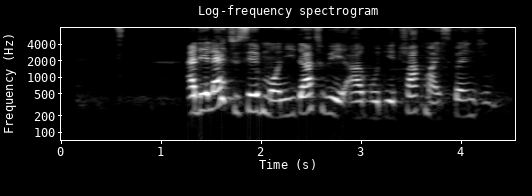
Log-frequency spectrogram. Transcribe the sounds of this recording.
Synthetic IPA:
aɪdelaɪk̚tʰusevmɔ̃nidatʰweaɪɡodetʰɹakmaɪspɛ̃ndĩŋ

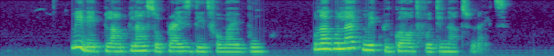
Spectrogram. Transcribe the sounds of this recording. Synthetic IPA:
mideplãnplãnsɔpɹaɪzdetfɔmaɪbũ | ũnaɡolaɪkmekwiɡoaʊtfɔdĩnatʰu̥na̰ɪt

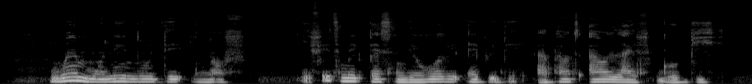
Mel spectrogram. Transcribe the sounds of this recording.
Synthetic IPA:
wɛ̃nmɔninodeinɔ̰f | ḭfitmek̚pɛsĩndewɔɹiʔɛvɹḭdḛa̰baʊtaʊlaɪfɡobi

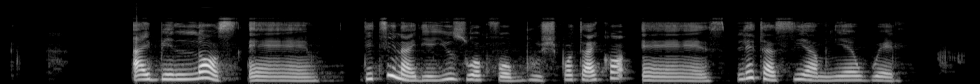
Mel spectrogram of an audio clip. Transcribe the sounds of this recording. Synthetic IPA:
ajbĩnlɔstɛ̃n | ditʰĩnajdejuzwɔkfɔbuʃb̥ɔtajkʰɔɛ̃n | letasiãmniəwɛl

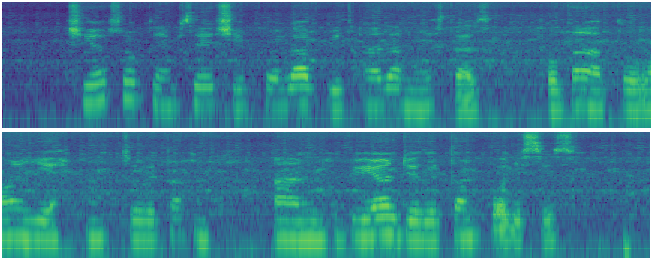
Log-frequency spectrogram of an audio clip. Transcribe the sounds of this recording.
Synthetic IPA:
ʃiɔlsoklẽmseʃikʰɔlab̚dwiðanʌðəministə̰zfɔɡɔ̃natʰɔwʌ̃njĩtʰuɹitãhm | ãnbijɔ̃ndiɹitə̃npʰɔ̰lisiz̥

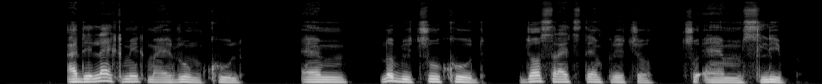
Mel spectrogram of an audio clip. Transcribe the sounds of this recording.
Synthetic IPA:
aɪdelaɪkmekmaɪɹũmkʰul | ɛ̃n | nobitɹukʰod | d͡ʒɔstɹaɪttɛ̃mpɹet͡ʃɔ | tʰuʔɛ̃mslip̚

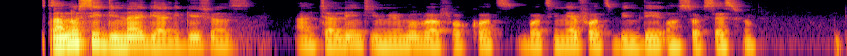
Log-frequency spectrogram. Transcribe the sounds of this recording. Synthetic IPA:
sanusidinaɪdialiɡeʃɔ̃ns | ãnt͡ʃalɛ̃nd͡ʒĩnɹimuvafɔkʰɔtsbɔthĩmɛfɔtsbĩndeʔɔ̃nsɔksɛsful

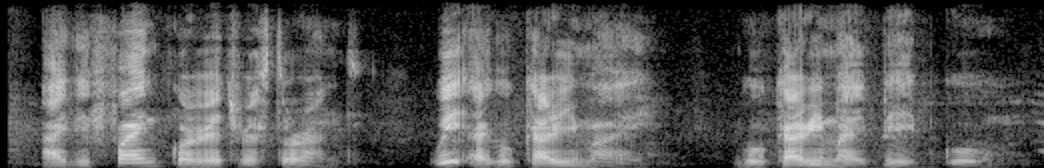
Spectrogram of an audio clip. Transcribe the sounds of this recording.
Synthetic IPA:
aɪdifãɪ̃nkɔɹɛtɹɛstɔɹã̰nt | weʔaɪɡokaɹima̰ | ɡokaɹimaɪbeb̚ɡo

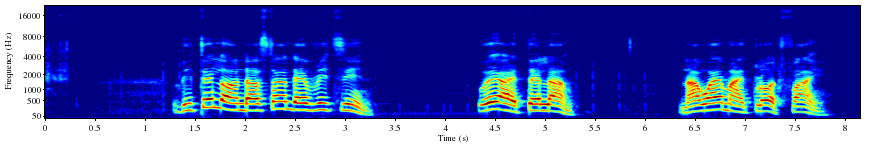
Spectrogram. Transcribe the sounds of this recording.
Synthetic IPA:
ðitelɔ̃ndəstãndɛvɹitĩŋ | weajtɛlãm | nawajmaɪklɔdfãɪ̃n

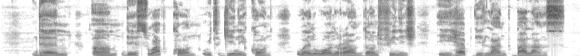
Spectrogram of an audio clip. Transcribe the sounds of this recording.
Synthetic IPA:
dɛm | amdeswap̚kʰɔ̃nwitɡinikʰɔ̃nwɛ̃nwɔ̃nɹãʊ̃ndɔ̃ntfiniʃ | iɦɛlp̚dilãndbalãns

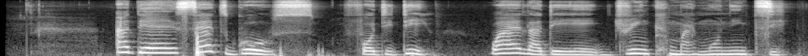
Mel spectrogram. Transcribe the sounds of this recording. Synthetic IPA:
adesɛtɡolsfɔdide | waɪladedɹĩŋkmaɪmɔ̃nĩti

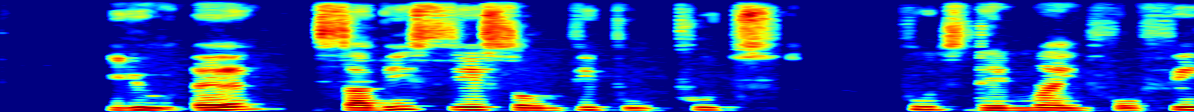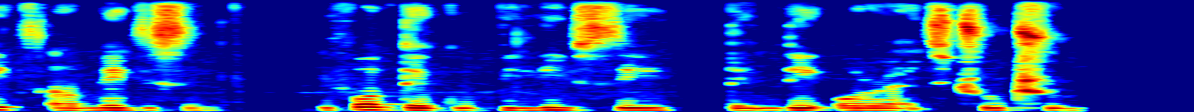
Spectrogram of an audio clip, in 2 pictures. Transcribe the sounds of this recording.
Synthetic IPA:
juɛ | sabisesɔ̃mpipʰo | pʰutdɛmãɪ̃ndfɔfetãnmɛdisĩn | b̥ifɔdɛɡobiliv̥se | d̥ɛ̃ndeʔɔlɹaɪttʰɹutʰɹu

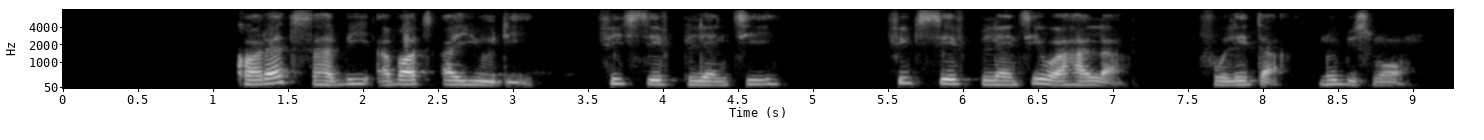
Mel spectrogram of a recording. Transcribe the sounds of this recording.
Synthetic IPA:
kʰɔɾɛtsabiʔabaʊtʰajudi | fitsefplɛnti | fitsefplɛ̃ntʰiwaɦala̰ | foleta̰ | nobismɔ

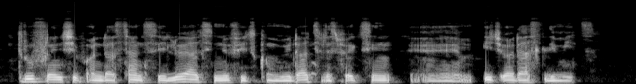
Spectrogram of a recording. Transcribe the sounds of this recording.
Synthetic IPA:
t̪ɹufɹɛ̃ndʃipã̰ndəstʰãndselɔjaltinufitkʰɔ̃mwidaʊtʰɹɛspʰɛk̚tʰĩŋ | it͡ʃɔdaslimit

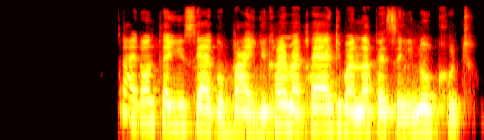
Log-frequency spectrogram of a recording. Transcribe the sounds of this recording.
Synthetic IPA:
taaɪdõntɛljusiaɪɡobaɪjukʰãnimakʰajaɡivãn̩dapɛsɪ̃njnoɡud

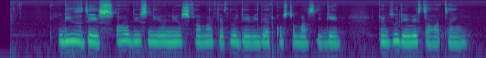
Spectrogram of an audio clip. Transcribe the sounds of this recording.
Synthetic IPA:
d̪isdezɔld̪isnionjusu̥pamakɛtsnodeviɡadkʰɔstɔmaseɡɛ̃n | nɛ̃msudewestawatʰãɪ̃m

